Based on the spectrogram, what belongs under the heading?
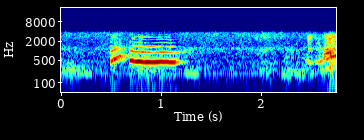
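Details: Pet African grey parrot, camera shy, calling indoors: a short rising note, then a loud steady tonal call with clear harmonics for about half a second, and a fainter rising call at the end. A person's voice is faint between.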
